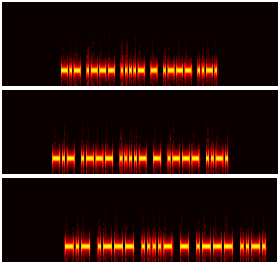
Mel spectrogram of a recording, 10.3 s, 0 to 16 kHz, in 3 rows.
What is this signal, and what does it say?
Morse code, heard as a keyed tone, about 36 wpm, 700 Hz. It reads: KJ4TJF KJ4TJF KJ4TJF
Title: Speed Racing - USA Call Signs 30wpm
